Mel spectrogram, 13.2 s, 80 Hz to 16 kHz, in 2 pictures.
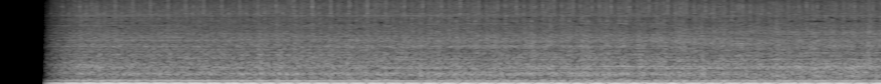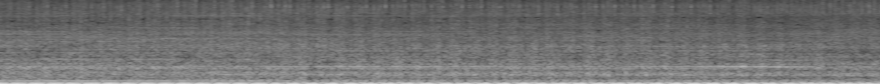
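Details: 2007 Chrysler 300 SRT8 6.1 Hemi (cold-air intake, 180° thermostat, catch can, long-tube headers, cats, SLP catback) at idle: faint, steady tick about three to four times a second over a deep V8. Owner suspects a lifter or exhaust leak; also misfires at high rpm (P0300). Fresh oil showed no metal debris.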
